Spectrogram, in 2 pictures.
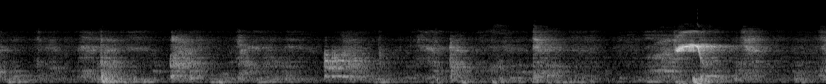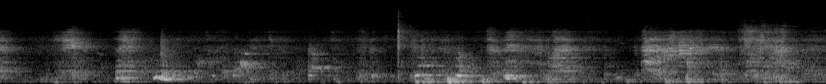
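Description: Young actors speak and call out with animation.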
